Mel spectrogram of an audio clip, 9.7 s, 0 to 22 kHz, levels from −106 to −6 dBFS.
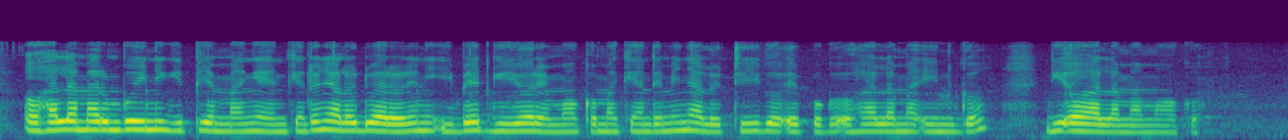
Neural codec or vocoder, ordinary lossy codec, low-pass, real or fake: none; none; 7.2 kHz; real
